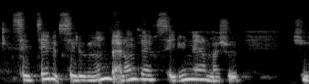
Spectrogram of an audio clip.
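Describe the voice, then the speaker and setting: Pitched fairly high, a woman's voice carries vocal fry and a dark, mellow tone with ordinary pitch variation. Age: 40s. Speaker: office manager, harassment victim. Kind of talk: testimony. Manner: halting, stammering.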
